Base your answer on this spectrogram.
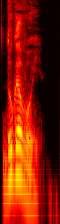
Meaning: arc (lamps, lighting, or welding)
- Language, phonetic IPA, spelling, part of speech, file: Russian, [dʊɡɐˈvoj], дуговой, adjective, Ru-дуговой.ogg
